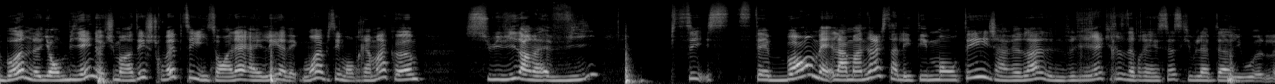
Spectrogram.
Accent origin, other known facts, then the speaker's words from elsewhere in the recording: Quebec City, Quebec, Canada; moved away; also born or lived in Vaudreuil-Dorion; Je viens pas de la Rive-Nord, je viens de Québec.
